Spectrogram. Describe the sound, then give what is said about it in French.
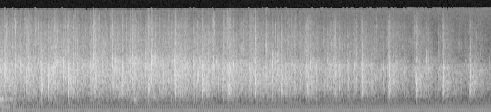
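An audience applauds: steady, dense clapping from many hands continues throughout without pause, over a constant low hum. “Oh, acclame Dieu.”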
